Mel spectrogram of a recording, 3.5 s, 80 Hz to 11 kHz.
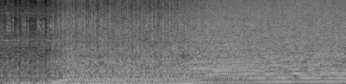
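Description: A turbocharged 1978 Volvo drag car launches hard from the line at a street car meet, its engine note climbing steeply as it revs up and pulls away, loud and close throughout with no talk.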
